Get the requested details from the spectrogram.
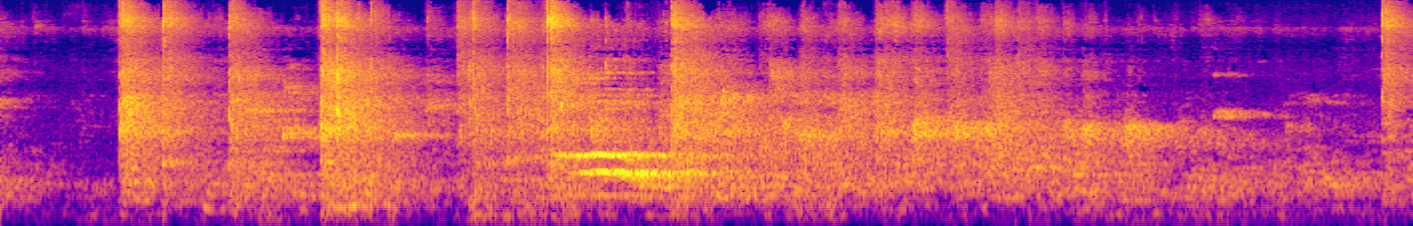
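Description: Children chatter and call out across the hall.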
